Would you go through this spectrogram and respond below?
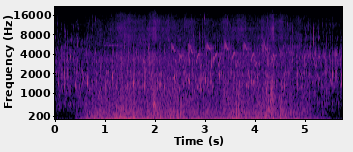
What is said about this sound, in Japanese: この水ってどこまで行くんだろう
